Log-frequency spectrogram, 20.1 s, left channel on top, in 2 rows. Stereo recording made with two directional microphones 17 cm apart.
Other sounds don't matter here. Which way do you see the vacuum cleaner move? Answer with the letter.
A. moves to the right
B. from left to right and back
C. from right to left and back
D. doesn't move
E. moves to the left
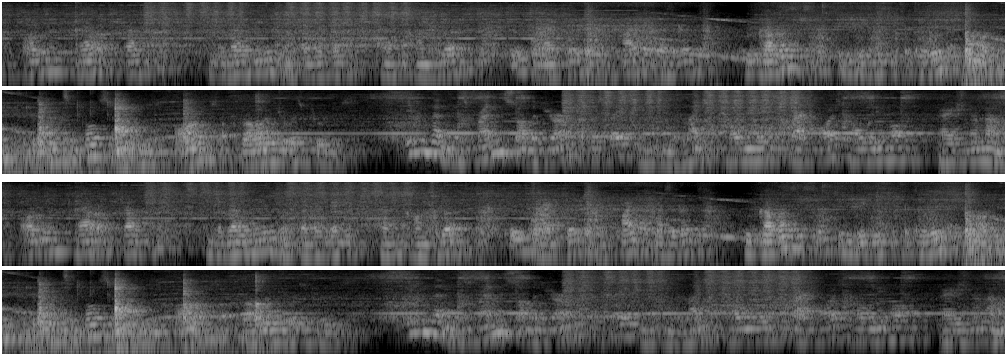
B.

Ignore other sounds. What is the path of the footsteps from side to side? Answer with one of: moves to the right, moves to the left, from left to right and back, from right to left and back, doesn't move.
from right to left and back.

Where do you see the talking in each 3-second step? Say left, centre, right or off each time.
right, right, right, centre, left, left, left.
